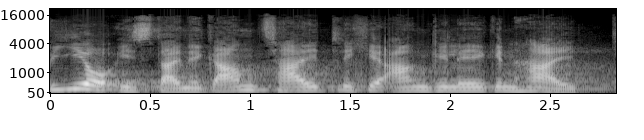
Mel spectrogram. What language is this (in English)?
Swiss German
